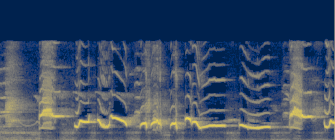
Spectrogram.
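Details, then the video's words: Oriental magpie-robin delivering a continuous 'gacor nembak-nembak' phrase, a loud string of clear, looping whistles that rise and fall rapidly, closing with a long falling note and a sharp high burst. "KACER GACOR NEMBAK NEMBAK"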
